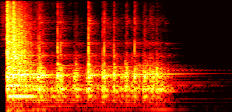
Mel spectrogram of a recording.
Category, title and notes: Sound effects > Objects / House appliances
METLImpt-Blue Snowball Microphone, CU Bucket, Drop, Spin Nicholas Judy TDC
A metal bucket drop and spin.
